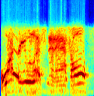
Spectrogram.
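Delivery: high, shouted cry of fury; hammed-up wounded yell; tearful rage. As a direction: scream back at the haters. Raging at critic viewer.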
